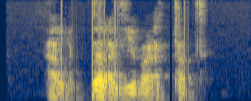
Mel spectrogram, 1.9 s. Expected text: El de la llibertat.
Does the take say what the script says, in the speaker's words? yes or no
yes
